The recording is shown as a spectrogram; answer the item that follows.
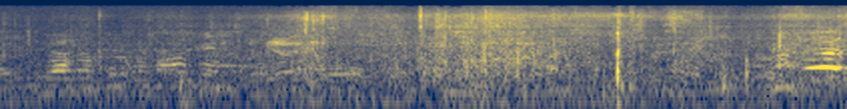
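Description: Faint, indistinct voices from a rugby pitch over outdoor background noise, with one sharp click about three seconds in.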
